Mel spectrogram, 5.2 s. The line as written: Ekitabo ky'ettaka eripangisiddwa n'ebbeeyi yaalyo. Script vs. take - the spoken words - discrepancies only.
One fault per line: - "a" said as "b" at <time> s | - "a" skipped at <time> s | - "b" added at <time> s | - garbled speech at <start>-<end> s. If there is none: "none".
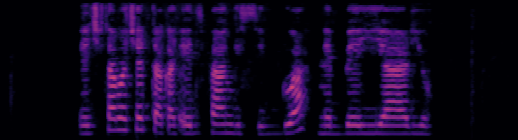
none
